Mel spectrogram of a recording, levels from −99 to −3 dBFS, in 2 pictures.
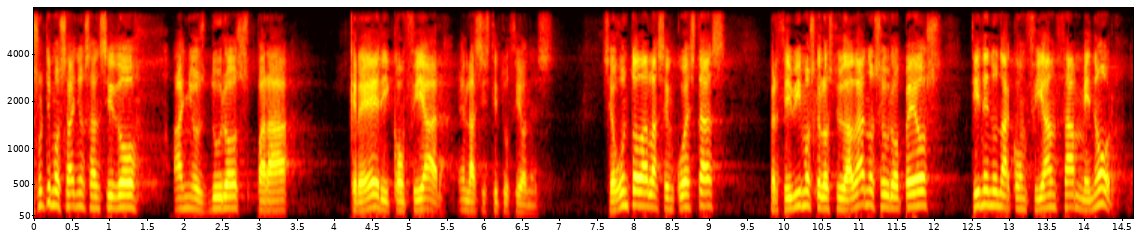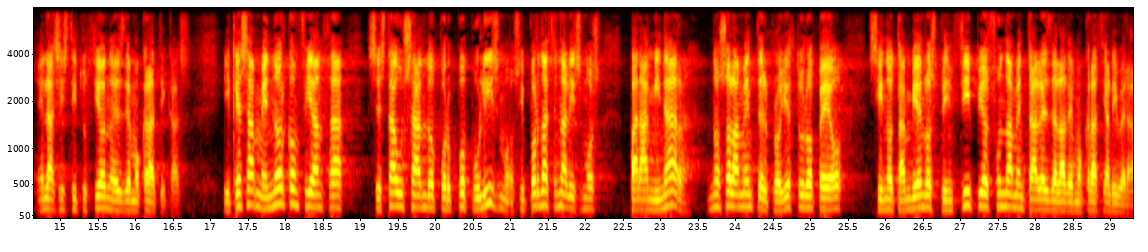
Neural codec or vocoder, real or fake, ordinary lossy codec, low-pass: none; real; none; 7.2 kHz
